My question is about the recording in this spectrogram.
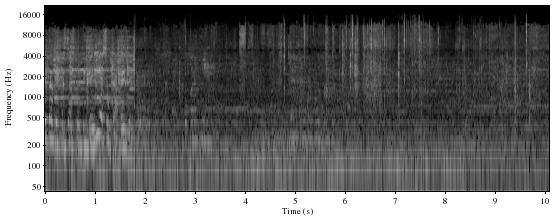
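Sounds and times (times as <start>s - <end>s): music over loudspeakers: 0.0s - 2.0s
heavy low rumble: 1.7s - 10.0s
paper wrapper crackling: 5.6s - 9.7s.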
